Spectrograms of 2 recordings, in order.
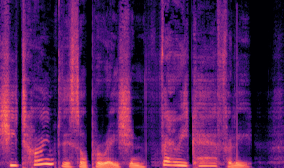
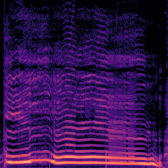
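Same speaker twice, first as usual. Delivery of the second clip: sudden pained cry, much higher; scream. Acted. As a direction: cry out in pain as the hat is yanked. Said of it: "he screamed".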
